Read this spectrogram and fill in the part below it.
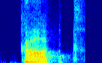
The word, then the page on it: cart: Indian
